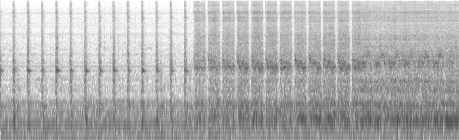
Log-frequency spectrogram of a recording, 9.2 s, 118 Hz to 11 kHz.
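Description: Myford ML7 lathe turning the off-centre boss of a steam-engine eccentric. The cutting tool ticks against the high side once each turn, about three to four times a second, in an interrupted cut that is bringing the boss concentric with the axle bore. About 4 s in, the cut thickens into a louder, steadier hiss under the ticks.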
